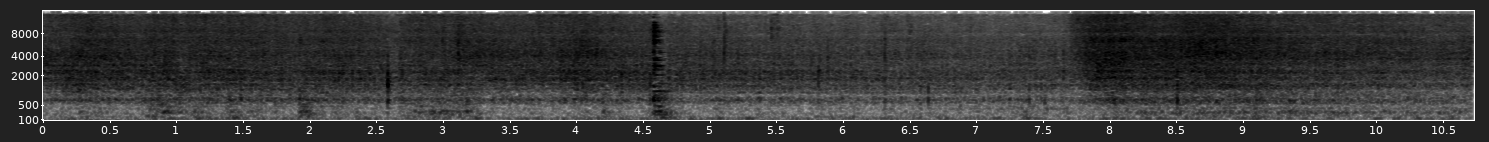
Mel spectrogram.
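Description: Sautéed meat frying and hissing in a pan with a few light stirring knocks, then a louder, broader sizzle surges up as water is poured in and keeps hissing to the end.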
